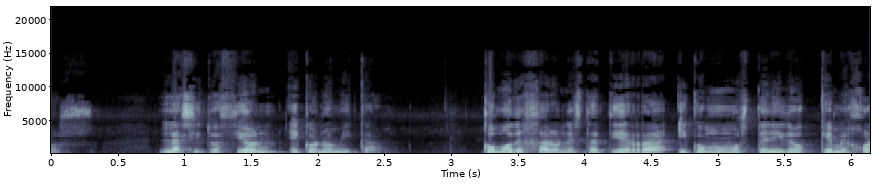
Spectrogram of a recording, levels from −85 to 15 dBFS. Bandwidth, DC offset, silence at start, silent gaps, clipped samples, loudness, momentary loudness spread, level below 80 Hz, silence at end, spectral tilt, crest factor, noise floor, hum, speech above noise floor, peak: 15.5 kHz; under 0.1%; 0 s; none; under 0.1%; -17 LUFS; 13 LU; -72 dBFS; 0 s; -3.5 dB/octave; 18 dB; -57 dBFS; none; 40 dB; 0 dBFS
